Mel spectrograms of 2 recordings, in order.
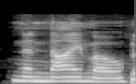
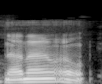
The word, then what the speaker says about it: Nanaimo: And you're located in Nanaimo, British Columbia. How do you pronounce that? – Nanaimo. – Nanaimo.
